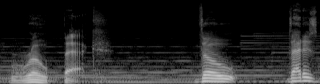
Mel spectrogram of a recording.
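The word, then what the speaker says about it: Råbäck: The manor house, or herrgård, in question is to be called Robok, pronounced something like Robeck, though that is not its name.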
